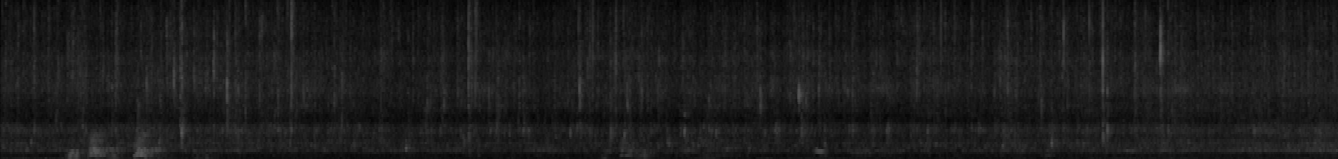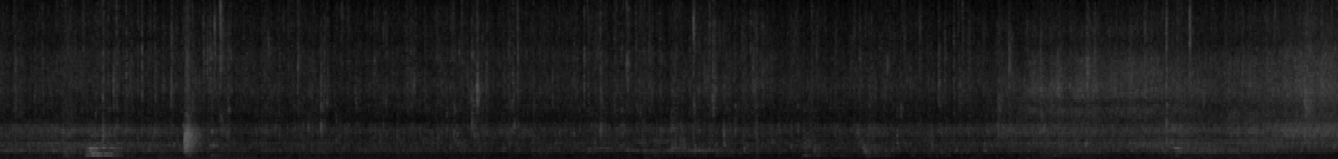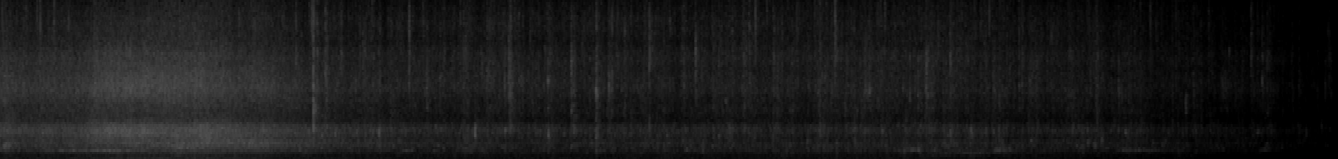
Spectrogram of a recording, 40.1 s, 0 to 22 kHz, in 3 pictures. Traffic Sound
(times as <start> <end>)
7.2 21.3, 22.5 32.9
